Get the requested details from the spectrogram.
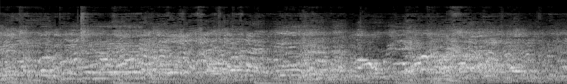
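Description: Several people chatter and talk over each other in a lively crowd.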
